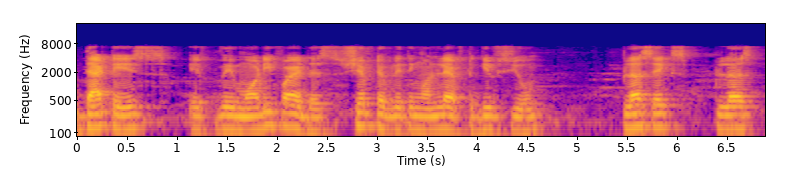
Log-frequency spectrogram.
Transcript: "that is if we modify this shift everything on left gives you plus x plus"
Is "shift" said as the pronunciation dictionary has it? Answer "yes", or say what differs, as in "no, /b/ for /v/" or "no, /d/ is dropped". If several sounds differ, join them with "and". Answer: yes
